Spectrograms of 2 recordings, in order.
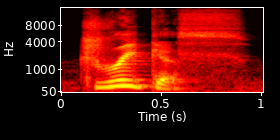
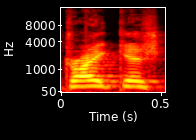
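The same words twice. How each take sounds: First: The first syllable sounds like the word tree. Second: The first syllable does not sound like tree. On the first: The speaker calls it right. "Almost like tree" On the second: The speaker calls it wrong. "you don't have to wonder if it's Dricus"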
